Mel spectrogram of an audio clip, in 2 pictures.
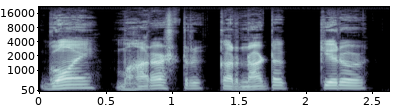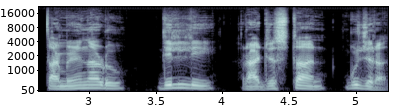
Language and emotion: Goan Konkani, neutral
